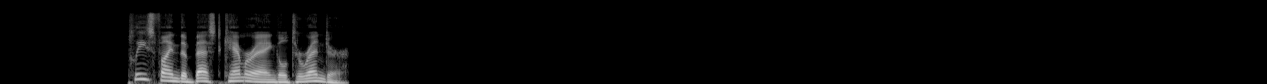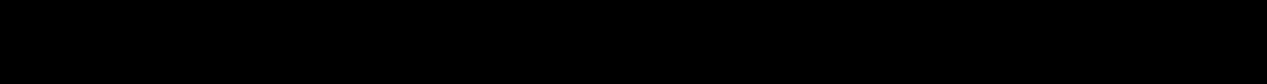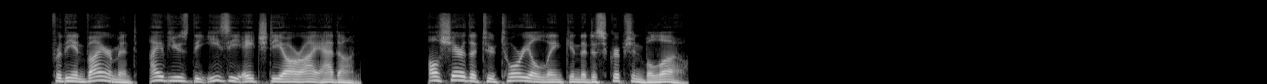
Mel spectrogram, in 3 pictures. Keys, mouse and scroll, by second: 1.6 middle click, 6.8 middle click, 10.4 click, 10.8 click, 11.2 click, 11.6 click, 12.0 click, 12.5 click, 14.4 click, 15.6 click, 16.2 scroll down 5, 16.9 KP_0, 18.4 middle click, 20.4 click, 21.0 click, 21.7 click, 22.1 click, 23.0 click, 23.6 middle click, 25.0 middle click, 25.9 middle click, 27.9 n, 29.6 n, 30.1 n, 31.7 click, 36.2 n.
